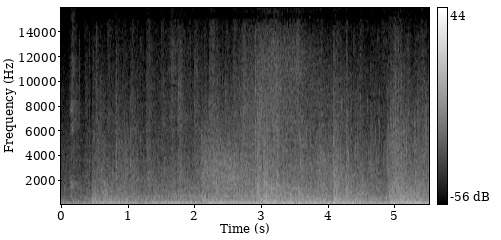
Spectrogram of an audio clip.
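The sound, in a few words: cannon firing in Assassin's Creed Brotherhood video game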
